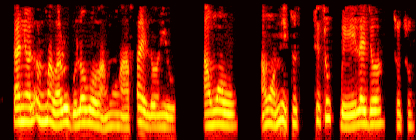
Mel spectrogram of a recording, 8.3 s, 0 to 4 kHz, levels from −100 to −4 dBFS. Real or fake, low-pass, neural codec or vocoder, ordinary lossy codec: real; 3.6 kHz; none; MP3, 24 kbps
